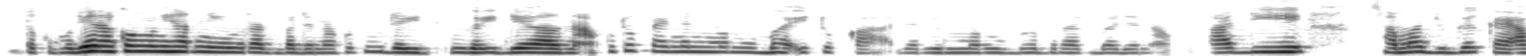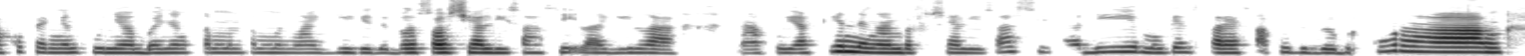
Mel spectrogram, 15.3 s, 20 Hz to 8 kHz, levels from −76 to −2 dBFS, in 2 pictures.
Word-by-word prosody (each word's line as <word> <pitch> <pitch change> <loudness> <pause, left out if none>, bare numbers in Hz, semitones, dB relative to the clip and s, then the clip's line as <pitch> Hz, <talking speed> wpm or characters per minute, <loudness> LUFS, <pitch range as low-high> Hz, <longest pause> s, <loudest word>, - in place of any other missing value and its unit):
tuh - - -6
kemudian 220 +7 +8
aku 275 - +1
melihat 270 -1 +6
nih, 255 -2 +1
berat 230 -1 -2
badan 205 -1 -5
aku 225 - -14
tuh 265 +3 -11
udah 225 - -2
id 215 -2 -1
nggak 225 -1 -2
ideal, 220 0 +4
nah 200 - -4
aku 275 - -15
tuh 315 - -7
pengen 265 -3 -6
merubah 235 -3 -5
itu 230 +2 -12
Kak, 195 -3 -16
dari 210 0 -15
merubah 210 0 -11
berat 205 -1 -13
badan 200 0 -15
aku - - -22 0.2
tadi 225 +2 -3 0.6
sama 235 +2 0
juga 220 0 -4
kayak 210 -2 -2
aku 260 - -12
pengen 220 -3 -5
punya 215 -2 -2
banyak 205 +1 -4
temen-temen 215 -1 -9
lagi 205 +1 -9
gitu, 205 -1 -6
bersosialisasi 215 0 0
lagi 205 0 -7
lah. 205 -2 -3 0.4
Nah, 195 - -7
aku 205 +1 -9
yakin 235 +7 +3
dengan 210 -3 +3
bersosialisasi 210 +5 -8
tadi 235 +4 -4
mungkin 235 +2 -5
stres 210 -2 0
aku 240 - -7
juga 205 -3 -6
berkurang, 250 -2 +7
215 Hz, 195 wpm, -21 LUFS, 210-245 Hz, 0.6 s, kemudian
